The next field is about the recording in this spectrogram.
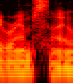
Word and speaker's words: Rammstein: Yeah, I say Rammstein. Like I totally don't know how to pronounce it. – Ram means to ram something, and Stein is a really?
